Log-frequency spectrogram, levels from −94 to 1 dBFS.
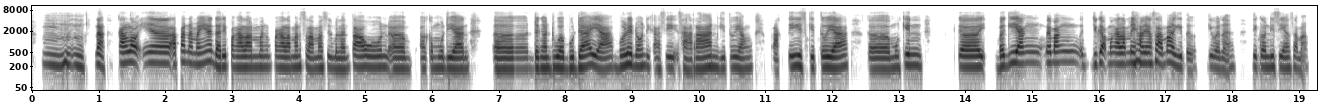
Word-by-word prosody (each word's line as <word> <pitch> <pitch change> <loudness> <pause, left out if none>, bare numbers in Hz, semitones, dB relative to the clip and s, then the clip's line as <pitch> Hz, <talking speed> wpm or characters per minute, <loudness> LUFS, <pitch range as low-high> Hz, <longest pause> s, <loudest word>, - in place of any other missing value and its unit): Mmm, 225 -2 -6
mhm. 225 -4 -3 0.2
Nah, 230 -3 +5 0.2
kalau 255 0 +5
eee, 250 0 +2
apa 230 +4 +2
namanya. 250 +3 -1
Dari 205 -3 +2
pengalaman-pengalaman 195 -1 0
selama 185 -1 -1
9 175 -2 -4
tahun, 195 -1 +2
mmm 180 0 +1 0.2
eee, 180 - -6
kemudian, 180 -1 +1 0.4
eee, 175 0 +1
dengan 180 0 +1
2 190 0 +3
budaya, 185 0 +2
boleh 205 +5 +3
dong 205 +1 -1
dikasih 185 -1 -6
saran 180 +3 -1
gitu. 180 +2 -6
Yang 180 0 -3 0.2
praktis, 200 +5 -1
gitu 190 0 -1
ya. 185 +1 +4 0.4
Eee, 175 0 +1
mungkin, 220 +4 -1 0.6
eee, 195 -1 +4 0.2
bagi 205 +7 0
yang 255 0 +1
memang 265 +1 0 0.2
juga 235 +3 +2
mengalami 245 +1 +2
hal 255 -3 +3
yang - - -14
sama, 250 +2 +3
gitu. 190 -4 -5 0.2
Gimana? 185 -3 -6 0.3
Di 195 - -4
kondisi 195 0 -2
yang 185 0 -4
sama? 185 0 -9
195 Hz, 140 wpm, -23 LUFS, 180-230 Hz, 0.6 s, Nah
